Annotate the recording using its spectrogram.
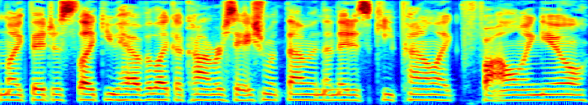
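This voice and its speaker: A woman speaks at a very deep, low pitch. The recording is very clean and silent behind her, with a dry, close sound and no echo. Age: 20s. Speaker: podcast co-host. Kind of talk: casual chat.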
